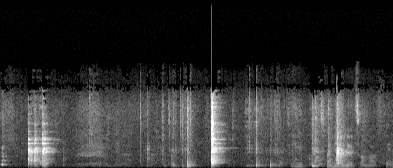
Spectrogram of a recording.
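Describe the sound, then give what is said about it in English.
Dishes and cutlery clink while tea is being made, with a few sharp, bright clinks standing out among quieter rattling and handling noises. “Tea making sounds.”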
